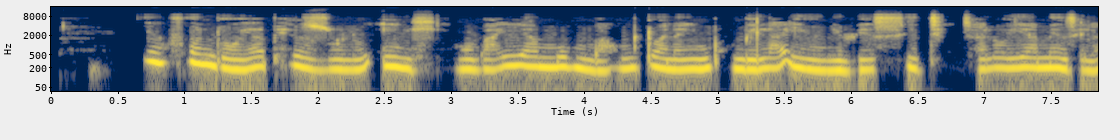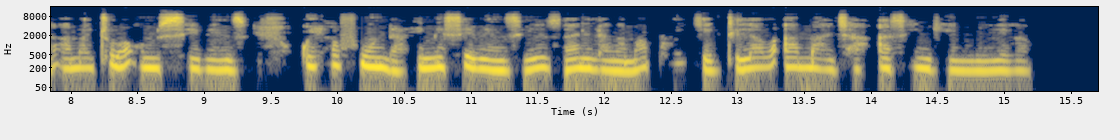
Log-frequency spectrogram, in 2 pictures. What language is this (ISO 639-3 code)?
nde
